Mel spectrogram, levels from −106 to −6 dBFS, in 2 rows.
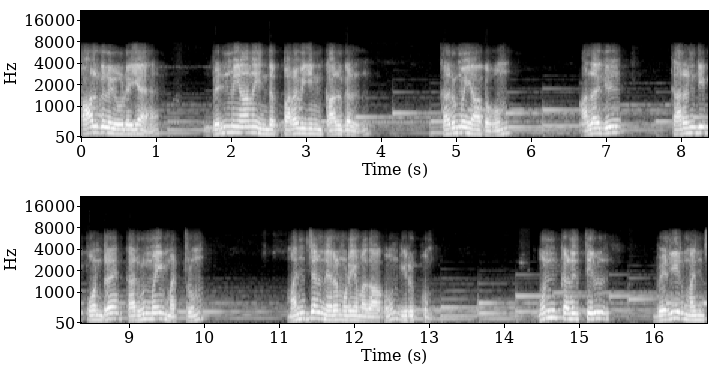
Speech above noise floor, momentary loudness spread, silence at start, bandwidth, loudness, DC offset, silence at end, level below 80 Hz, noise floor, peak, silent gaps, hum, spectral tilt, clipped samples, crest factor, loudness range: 32 dB; 20 LU; 0 s; 7 kHz; -15 LUFS; under 0.1%; 0 s; -56 dBFS; -46 dBFS; 0 dBFS; none; none; -5 dB/octave; under 0.1%; 14 dB; 3 LU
